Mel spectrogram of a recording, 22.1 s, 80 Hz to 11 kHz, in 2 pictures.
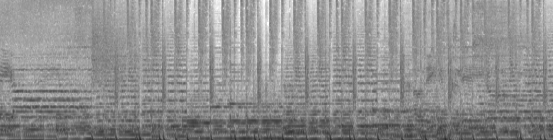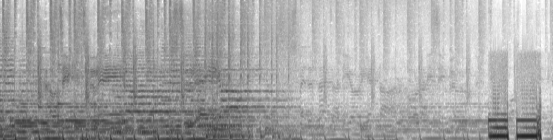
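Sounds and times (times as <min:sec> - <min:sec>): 
busy music: 0:00.0 - 0:22.1
telephone ringback tone of an outgoing call: 0:20.9 - 0:21.9.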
